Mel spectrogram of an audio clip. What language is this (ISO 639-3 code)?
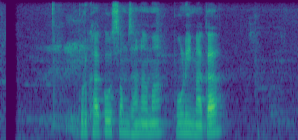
nep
